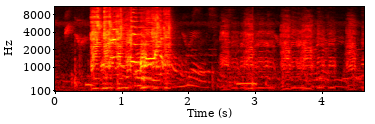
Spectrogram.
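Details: Several geese kept at a countryside house among other animals, honking loudly in a burst of harsh, broadband calls, then quieter repeated honks with a low steady hum underneath.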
